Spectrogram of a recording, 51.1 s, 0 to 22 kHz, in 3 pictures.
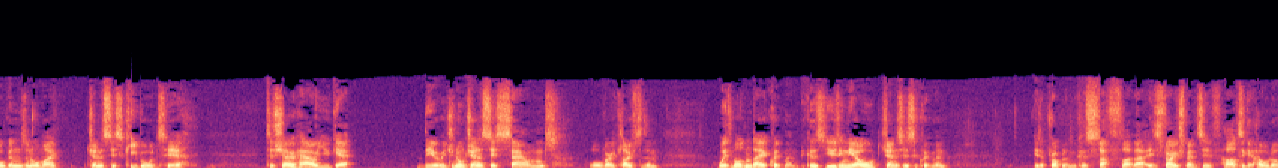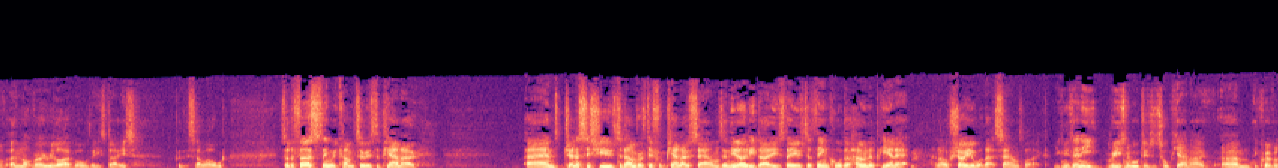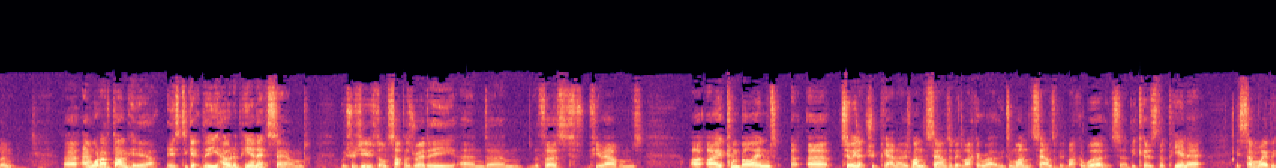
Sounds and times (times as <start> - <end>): Speech: 0.0 - 2.7, 3.6 - 4.8, 5.6 - 8.8, 9.5 - 12.7, 13.8 - 20.1, 20.8 - 22.8, 24.0 - 42.7, 43.3 - 51.0.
